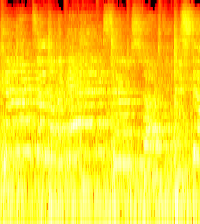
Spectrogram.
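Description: Live pop ballad: a voice singing long held notes over band accompaniment, recorded from the audience in an arena.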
